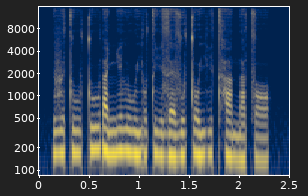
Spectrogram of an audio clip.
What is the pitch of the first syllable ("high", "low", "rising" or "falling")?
low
